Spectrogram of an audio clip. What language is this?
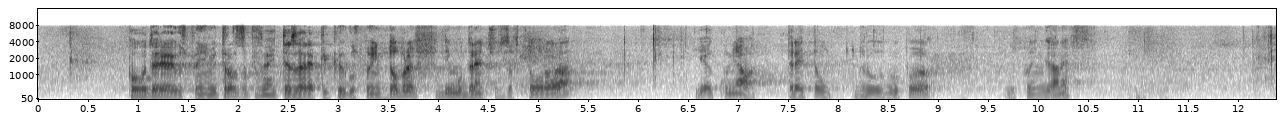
Bulgarian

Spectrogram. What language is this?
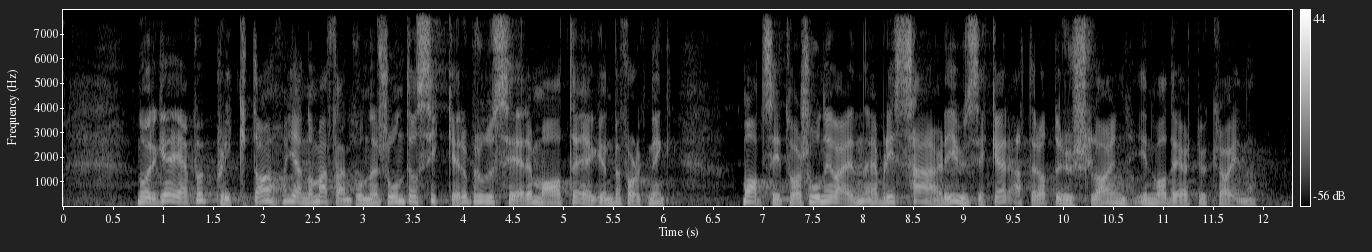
Norwegian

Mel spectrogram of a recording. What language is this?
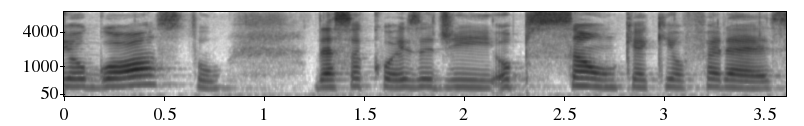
Portuguese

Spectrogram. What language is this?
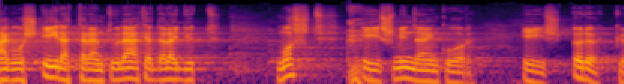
Hungarian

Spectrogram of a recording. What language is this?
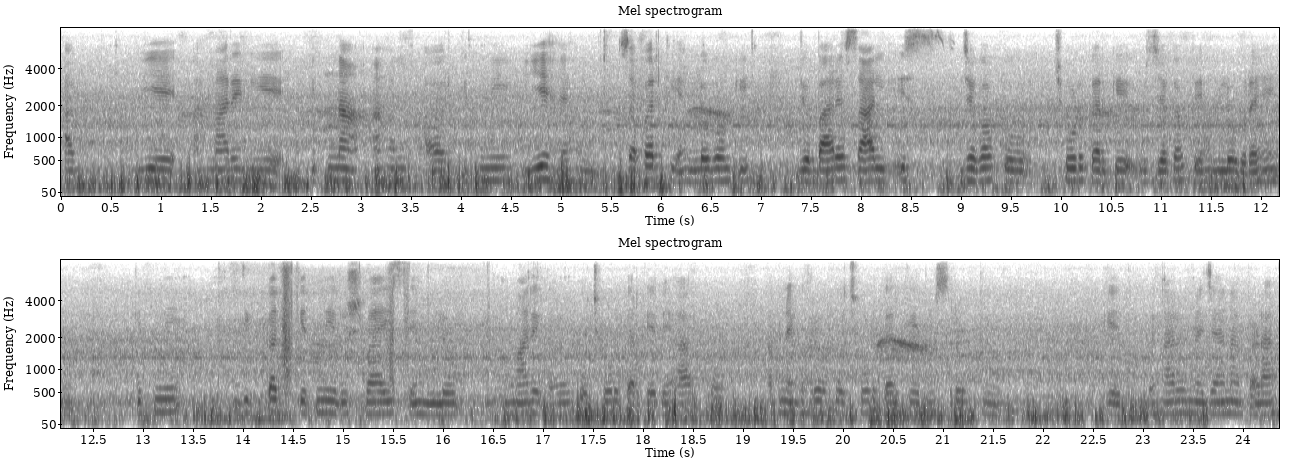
Urdu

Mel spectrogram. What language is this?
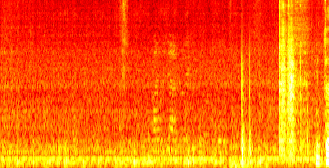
Russian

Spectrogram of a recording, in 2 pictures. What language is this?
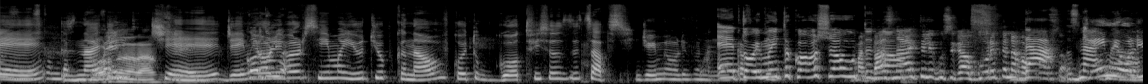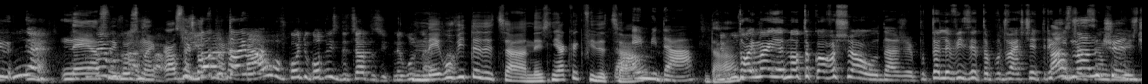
Bulgarian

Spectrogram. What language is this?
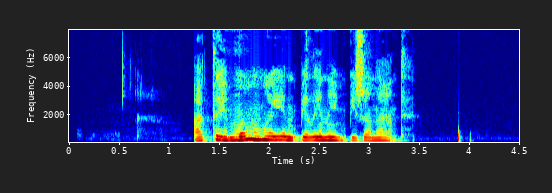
Mari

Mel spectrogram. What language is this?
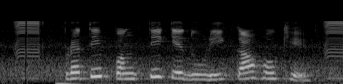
Bhojpuri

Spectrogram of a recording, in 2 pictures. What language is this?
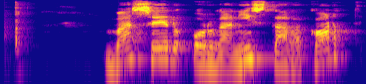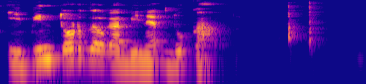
Catalan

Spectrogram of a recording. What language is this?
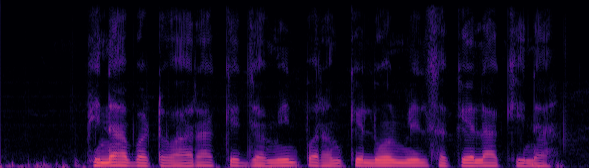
Bhojpuri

